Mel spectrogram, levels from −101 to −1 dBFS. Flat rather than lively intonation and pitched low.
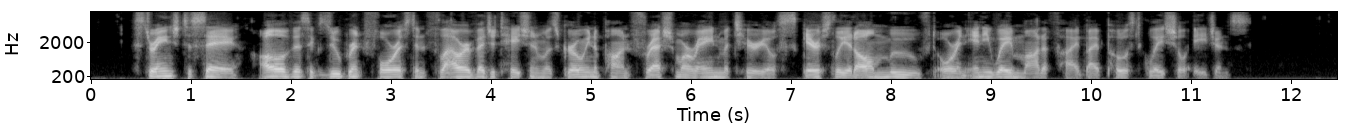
Yes: narrow, 1.4 semitones; very low, 95 Hz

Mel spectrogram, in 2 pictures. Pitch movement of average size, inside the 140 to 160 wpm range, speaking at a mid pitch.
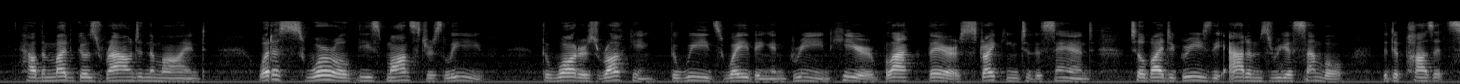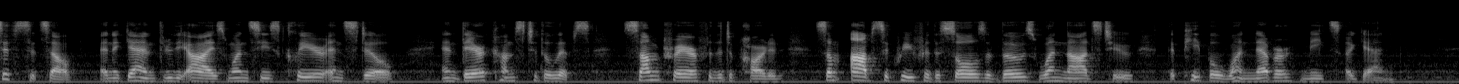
Yes: average, 3.6 semitones; average, 155 wpm; medium, 155 Hz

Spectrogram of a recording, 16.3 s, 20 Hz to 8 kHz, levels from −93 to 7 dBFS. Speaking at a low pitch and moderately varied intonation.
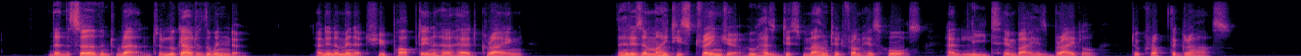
No: low, 110 Hz; wide, 5.8 semitones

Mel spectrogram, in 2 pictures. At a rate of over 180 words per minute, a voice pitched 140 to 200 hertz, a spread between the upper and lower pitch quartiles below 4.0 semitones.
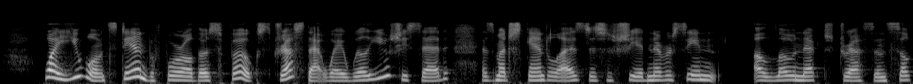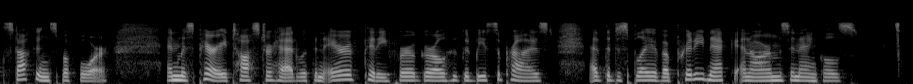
Yes: average, 195 wpm; medium, 185 Hz; narrow, 2.5 semitones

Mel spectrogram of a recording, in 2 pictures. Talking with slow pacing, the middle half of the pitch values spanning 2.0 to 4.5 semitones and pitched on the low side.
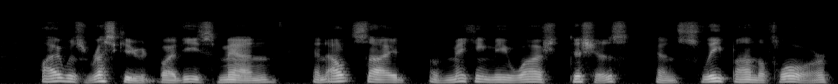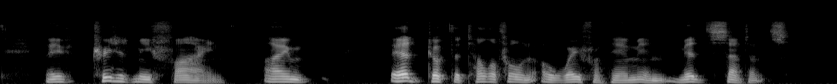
Yes: slow, 120 wpm; average, 3.7 semitones; low, 115 Hz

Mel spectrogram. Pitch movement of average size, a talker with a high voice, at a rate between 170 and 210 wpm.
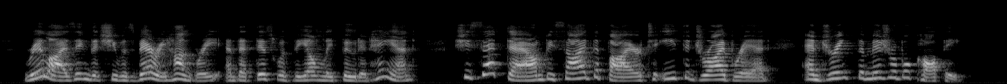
No: wide, 7.1 semitones; high, 235 Hz; average, 185 wpm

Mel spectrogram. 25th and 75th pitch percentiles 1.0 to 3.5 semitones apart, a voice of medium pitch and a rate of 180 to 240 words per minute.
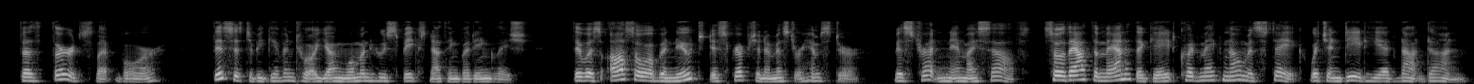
No: average, 4.3 semitones; medium, 160 Hz; average, 195 wpm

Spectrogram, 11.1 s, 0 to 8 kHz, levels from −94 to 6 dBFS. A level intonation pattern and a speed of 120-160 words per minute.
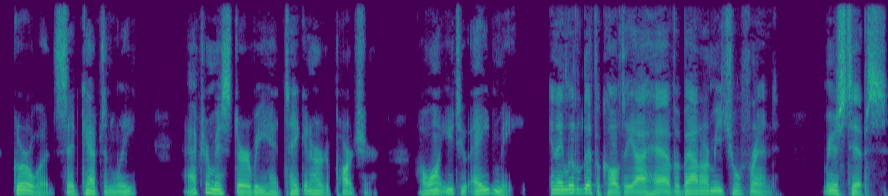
No: average, 4.2 semitones; average, 155 wpm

